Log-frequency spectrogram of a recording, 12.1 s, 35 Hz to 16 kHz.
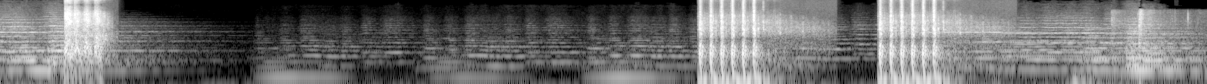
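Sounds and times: background music: 0:00.0 - 0:12.0
automatic gunfire bursts: 0:00.6 - 0:01.2, 0:07.0 - 0:10.2.

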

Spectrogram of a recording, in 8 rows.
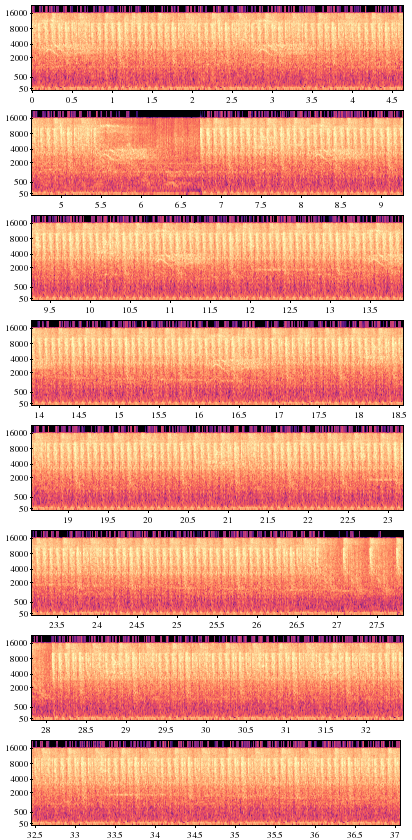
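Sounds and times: distorted speedcore kick drums: 0:00.0 - 0:37.0.

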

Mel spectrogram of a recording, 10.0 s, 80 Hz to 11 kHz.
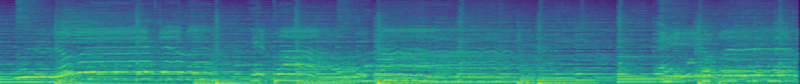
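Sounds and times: man singing into microphone: 0:00.0 - 0:07.3, 0:08.2 - 0:10.0
instrumental accompaniment with beat: 0:00.0 - 0:10.0.

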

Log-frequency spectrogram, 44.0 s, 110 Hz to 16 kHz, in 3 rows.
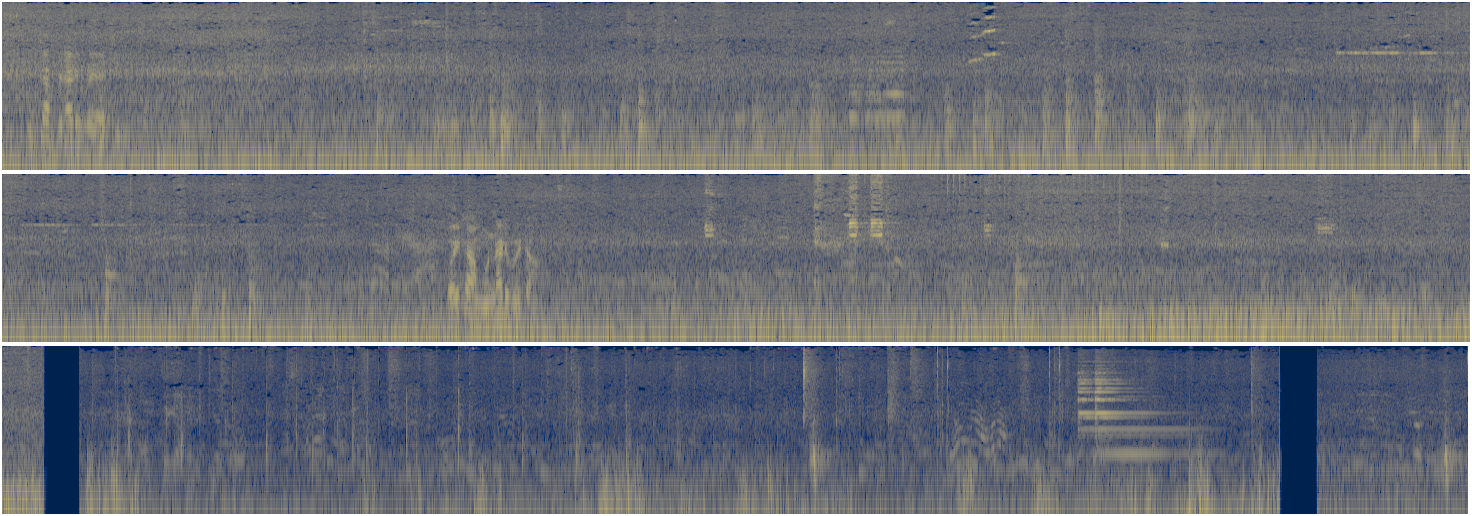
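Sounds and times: low rumble of vehicle engines: 0:00.0 - 0:44.0
crowd noise: 0:09.2 - 0:27.1
crowd chatter: 0:12.0 - 0:24.7, 0:30.2 - 0:41.9
metal bell ringing: 0:40.1 - 0:41.6.

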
